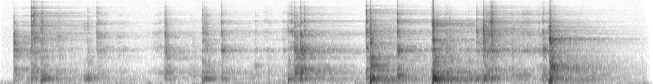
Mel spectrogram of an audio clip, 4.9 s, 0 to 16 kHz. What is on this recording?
Kitchen-Sink-Put-Metal-Stopper-In
This is a stereo recording of me putting in the stopper/plug in my kitchen sink (it is a dual, stainless steel sink). It was recorded with my Rockband USB Stereo Microphone. It was edited and perfected in Goldwave v5.55. Enjoy!
drain, gargle, hole, kitchen, noise, noisy, plug, plughole, sink, stopper, water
